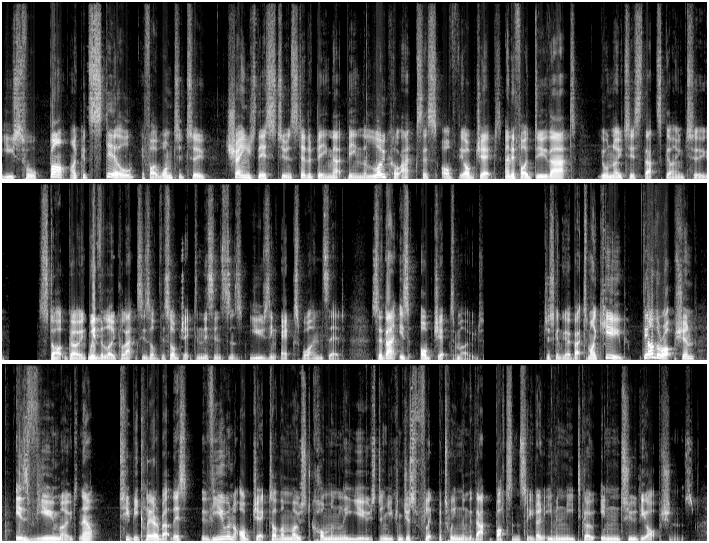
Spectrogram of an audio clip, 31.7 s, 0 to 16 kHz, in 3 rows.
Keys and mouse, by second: 1.6 middle click, 2.4 middle click, 3.2 click, 4.1 click, 5.4 click, 6.5 shift+middle click, 8.0 click, 10.2 click, 15.3 middle click, 16.2 click, 17.9 ctrl+z, 19.2 middle click, 19.6 shift+middle click, 21.2 click, 24.1 click, 26.6 click, 27.1 click, 27.7 click, 28.1 click, 28.9 click, 29.8 click, 30.2 click.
